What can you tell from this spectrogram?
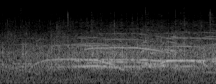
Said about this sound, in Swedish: Men vi har valt 10 stycken vi tycker extra mycket om. Ge dem en riktigt stor applåd.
